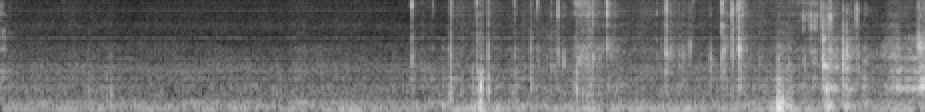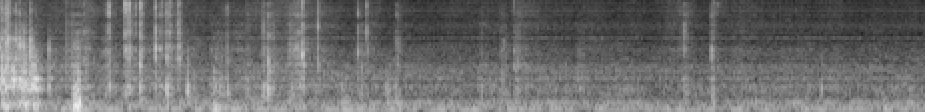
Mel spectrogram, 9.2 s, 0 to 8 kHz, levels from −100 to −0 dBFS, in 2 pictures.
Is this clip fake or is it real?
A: fake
